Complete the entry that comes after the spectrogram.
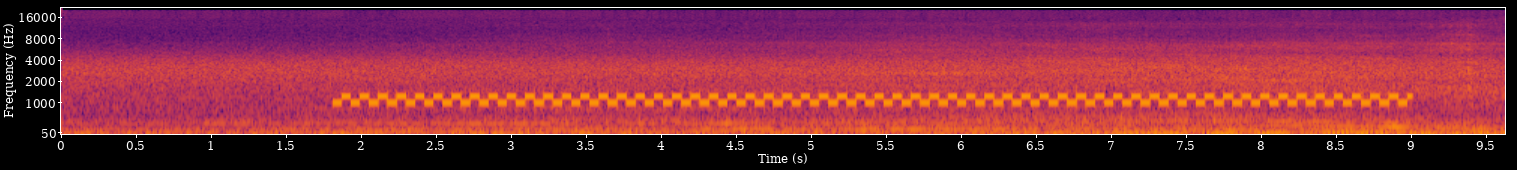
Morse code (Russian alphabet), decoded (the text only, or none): none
